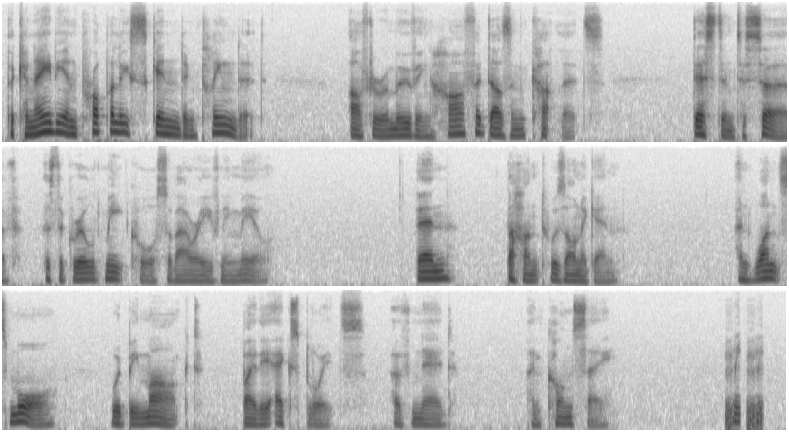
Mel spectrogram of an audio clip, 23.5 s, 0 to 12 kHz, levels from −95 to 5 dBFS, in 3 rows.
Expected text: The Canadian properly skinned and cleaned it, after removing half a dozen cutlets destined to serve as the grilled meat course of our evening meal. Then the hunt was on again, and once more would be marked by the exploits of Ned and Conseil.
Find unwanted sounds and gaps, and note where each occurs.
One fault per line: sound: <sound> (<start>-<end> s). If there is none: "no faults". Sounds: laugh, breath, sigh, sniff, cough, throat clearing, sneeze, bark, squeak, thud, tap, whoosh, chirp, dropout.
sound: laugh (22.9-23.3 s)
